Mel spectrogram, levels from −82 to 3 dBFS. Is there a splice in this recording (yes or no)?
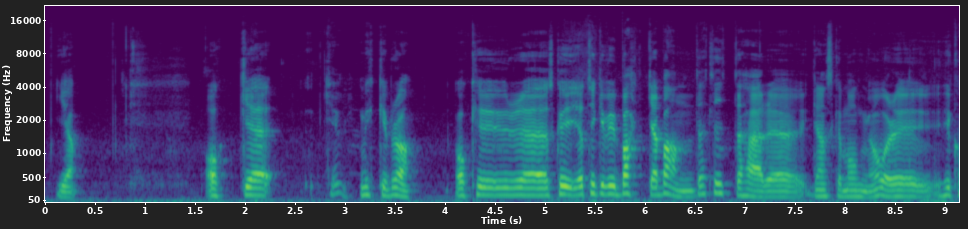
no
